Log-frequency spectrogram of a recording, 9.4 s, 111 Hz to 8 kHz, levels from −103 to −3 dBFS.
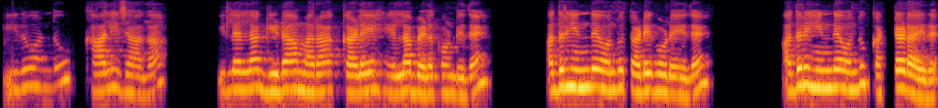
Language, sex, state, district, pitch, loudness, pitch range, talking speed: Kannada, female, Karnataka, Mysore, 235 Hz, -19 LUFS, 210-255 Hz, 130 wpm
